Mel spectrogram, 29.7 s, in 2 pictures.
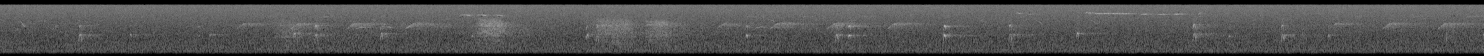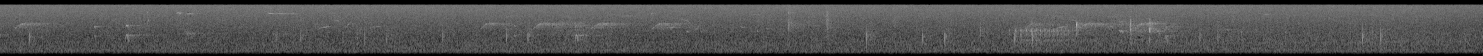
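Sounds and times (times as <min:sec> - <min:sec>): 
steady background hiss: 0:00.0 - 0:29.6
Japanese green woodpecker calling: 0:02.7 - 0:08.7.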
